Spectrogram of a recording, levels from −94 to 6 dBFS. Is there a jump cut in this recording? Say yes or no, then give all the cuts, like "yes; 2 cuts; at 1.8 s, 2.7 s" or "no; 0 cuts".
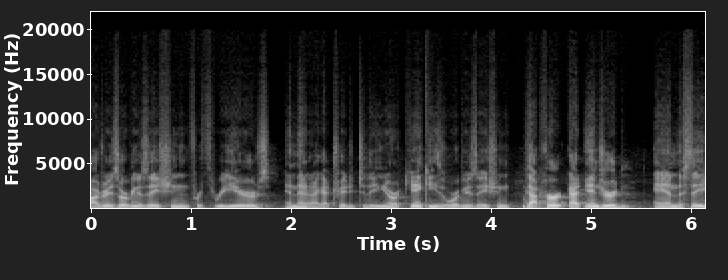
yes; 2 cuts; at 1.8 s, 4.3 s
